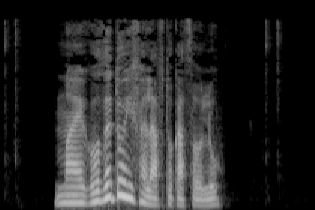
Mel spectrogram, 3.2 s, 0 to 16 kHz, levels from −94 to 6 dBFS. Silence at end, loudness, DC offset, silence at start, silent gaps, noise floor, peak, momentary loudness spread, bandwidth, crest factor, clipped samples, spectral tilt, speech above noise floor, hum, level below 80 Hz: 0.95 s; -24 LUFS; under 0.1%; 0.55 s; none; -61 dBFS; -6 dBFS; 12 LU; 11.5 kHz; 20 dB; under 0.1%; -6.5 dB/octave; 38 dB; none; -62 dBFS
